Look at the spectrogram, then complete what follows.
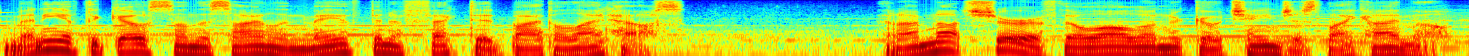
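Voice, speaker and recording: A man voicing a solemn, gentle and courteous guardian of the dead in a video game, speaking formally and with reverence. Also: mid-range voice, lively intonation, normal speed, music in the background, natural voice.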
